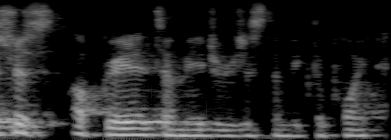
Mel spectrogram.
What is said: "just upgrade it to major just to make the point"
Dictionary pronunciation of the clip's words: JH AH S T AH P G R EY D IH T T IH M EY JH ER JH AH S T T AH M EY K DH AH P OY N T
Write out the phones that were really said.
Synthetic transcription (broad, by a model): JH AH S T AH P G R EY D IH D T IH M EY JH ER JH AH S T T AH M EY K DH AH P OY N T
